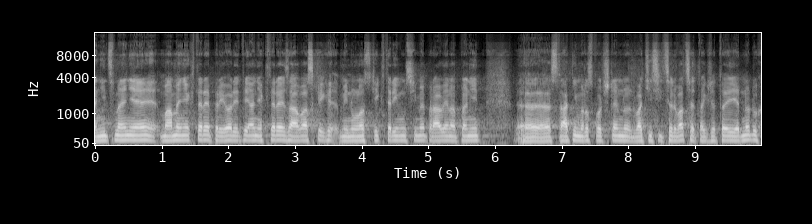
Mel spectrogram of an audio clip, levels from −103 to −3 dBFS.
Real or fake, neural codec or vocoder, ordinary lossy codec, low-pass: real; none; Opus, 16 kbps; 14.4 kHz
